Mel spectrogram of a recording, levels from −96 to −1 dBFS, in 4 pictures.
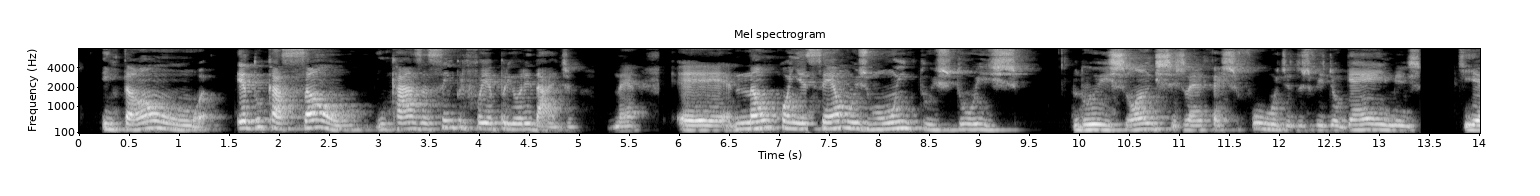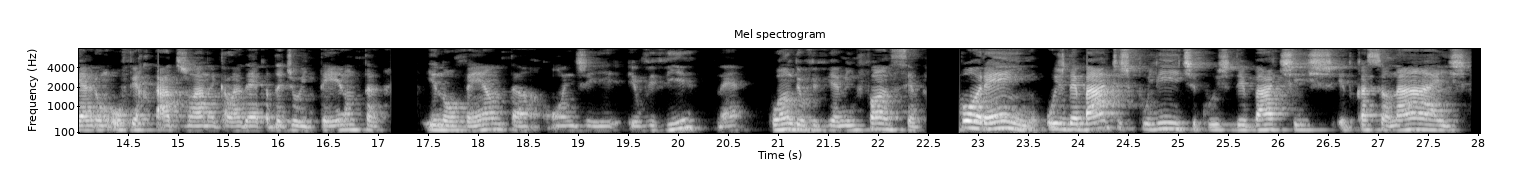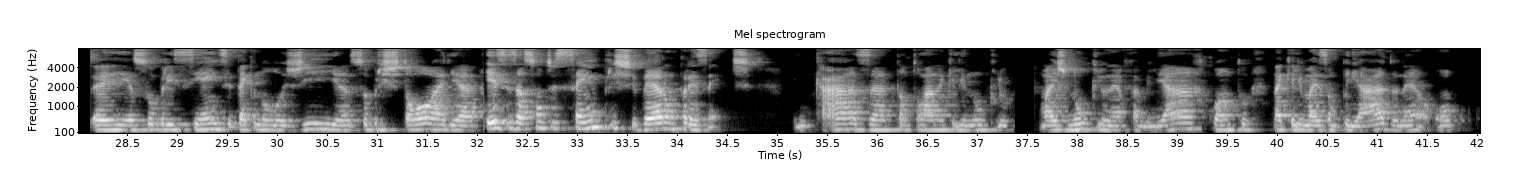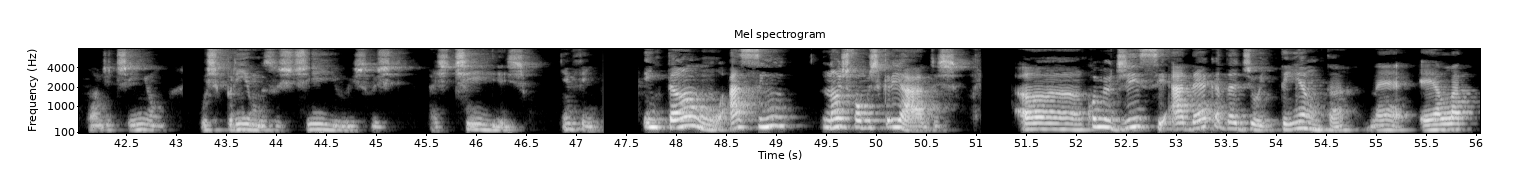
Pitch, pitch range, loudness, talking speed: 185 Hz, 170-215 Hz, -18 LUFS, 105 wpm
